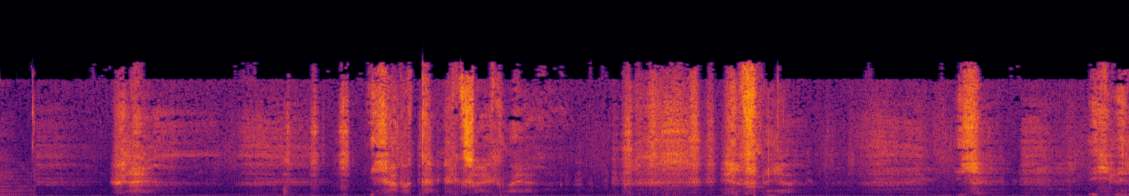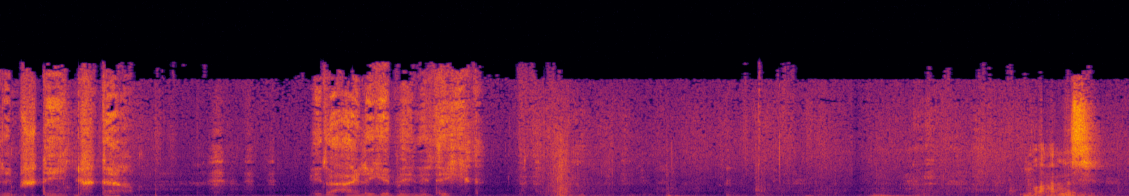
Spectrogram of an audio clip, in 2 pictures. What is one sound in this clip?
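An elderly man breathes heavily and rasps in his sleep.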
